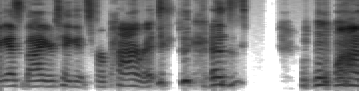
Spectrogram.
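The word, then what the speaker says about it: Pyrt: it is called and it's p-y-r-t pronounced pirate like I'm about to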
